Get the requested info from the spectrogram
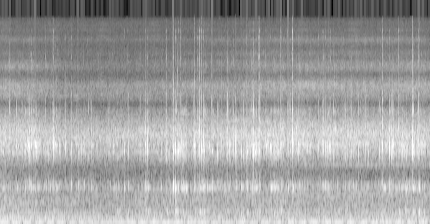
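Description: A fire truck's engine running with a steady low hum, under rustling and many small knocks as a body-worn camera is jostled against clothing and gear.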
